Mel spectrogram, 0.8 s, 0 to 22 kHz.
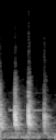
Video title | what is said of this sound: What to look for when buying a 2010-2018 Ram 2500 Cummins | this one all sounds like metal there's no Bondo in here there's nothing like that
